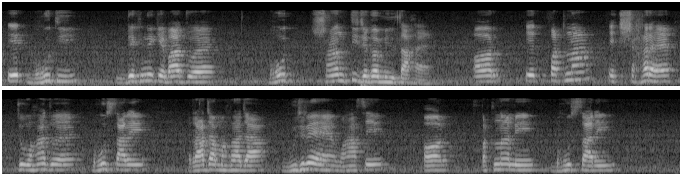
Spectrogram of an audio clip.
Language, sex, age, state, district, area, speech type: Urdu, male, 18-30, Bihar, Madhubani, urban, spontaneous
